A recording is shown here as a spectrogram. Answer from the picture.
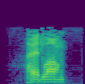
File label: "headlong", English; adjectives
